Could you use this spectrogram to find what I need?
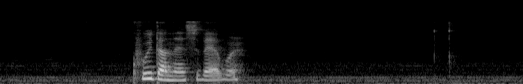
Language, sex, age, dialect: Faroese, female, 15-35, Norðurstreymoy/Eysturoy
